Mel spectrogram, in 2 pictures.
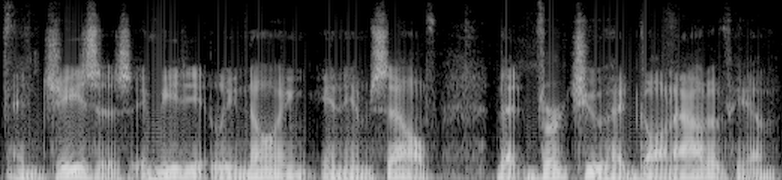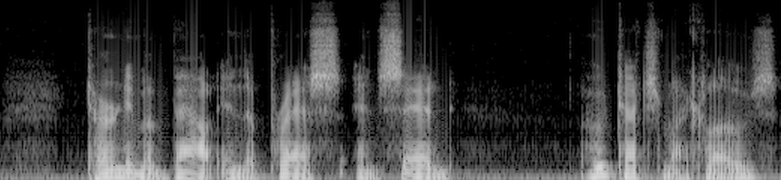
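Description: A man, a pastor, reading the Bible aloud in a solemn, dramatic style with measured, expressive emphasis. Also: sits low, gravelly.

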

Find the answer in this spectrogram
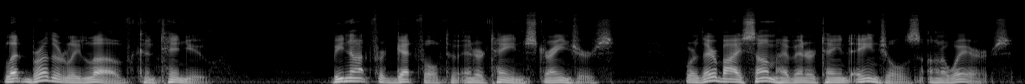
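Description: A man reading the Bible aloud as a pastor, in a deliberate, solemn, phrase-by-phrase delivery. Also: low-pitched, very animated, darkish tone, dry recording. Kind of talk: measured Bible reading with brief commentary.

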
